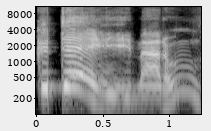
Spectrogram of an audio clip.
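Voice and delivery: put-on courteous, polite, British-sounding accent. Retelling his reply to his kids, talking in a British accent. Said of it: "I found myself talking British".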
